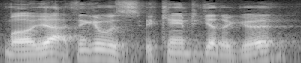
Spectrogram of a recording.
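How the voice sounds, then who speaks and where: A young man from Canada talking casually about his paintings at his gallery show, relaxed and rambling, with fillers and restarts. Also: fairly low pitch, fast. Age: young adult. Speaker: painter interviewed at his exhibit. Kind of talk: casual interview answers. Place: art gallery indoors. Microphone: handheld camera close by. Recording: echoey gallery room.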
